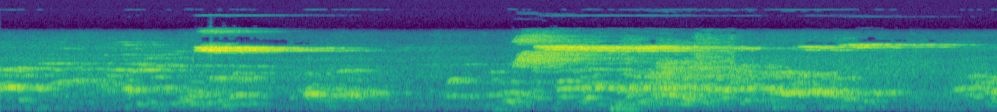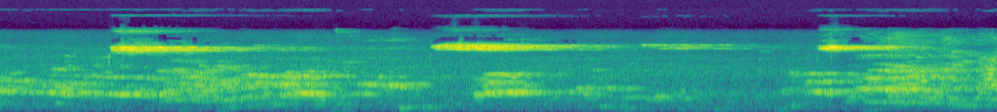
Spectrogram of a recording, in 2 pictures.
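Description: Crowd chatter in a large hall, over which a referee's whistle sounds about five times, each a short steady blast of up to a second.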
